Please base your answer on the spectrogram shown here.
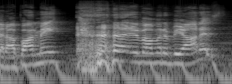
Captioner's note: laughs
